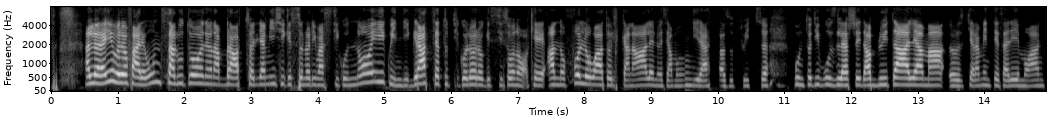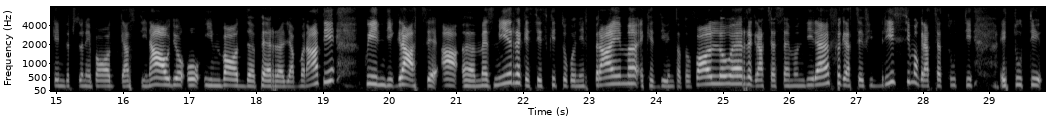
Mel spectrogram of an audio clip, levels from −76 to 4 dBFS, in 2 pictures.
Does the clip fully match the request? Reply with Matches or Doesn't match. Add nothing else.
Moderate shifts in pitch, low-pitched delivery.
Doesn't match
